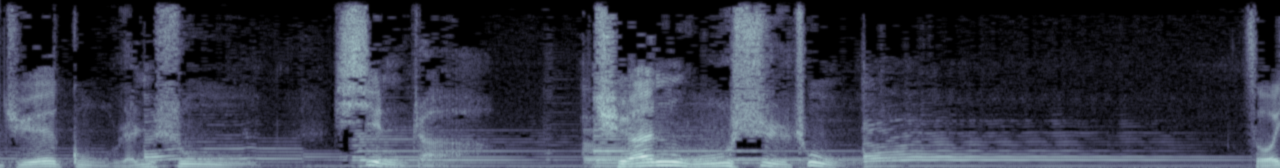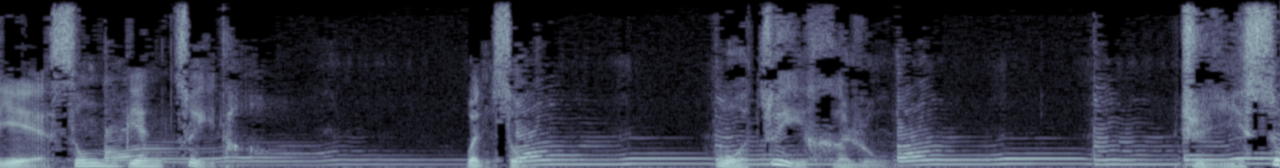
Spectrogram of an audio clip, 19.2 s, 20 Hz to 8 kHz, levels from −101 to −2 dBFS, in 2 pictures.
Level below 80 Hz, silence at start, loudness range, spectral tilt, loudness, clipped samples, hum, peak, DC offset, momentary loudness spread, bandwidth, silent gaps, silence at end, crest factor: -54 dBFS; 0 s; 10 LU; -4.5 dB/octave; -29 LUFS; under 0.1%; none; -8 dBFS; under 0.1%; 21 LU; 8 kHz; none; 0 s; 22 dB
